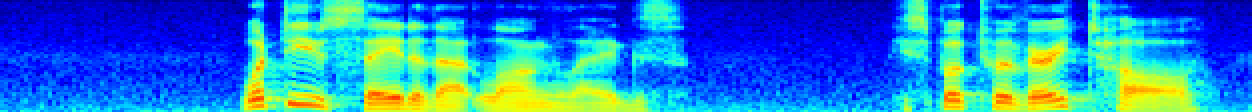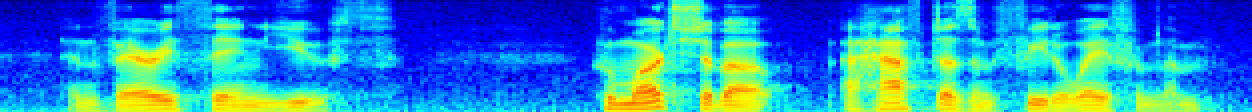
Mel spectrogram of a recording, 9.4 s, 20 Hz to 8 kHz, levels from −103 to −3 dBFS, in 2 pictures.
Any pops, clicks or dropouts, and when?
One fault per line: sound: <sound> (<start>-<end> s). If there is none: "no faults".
no faults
